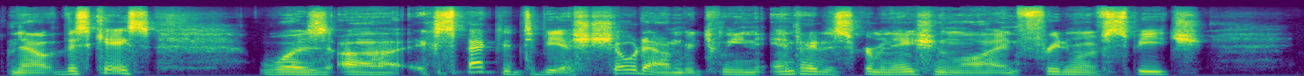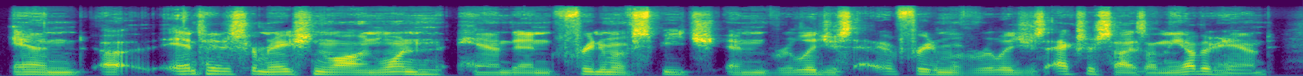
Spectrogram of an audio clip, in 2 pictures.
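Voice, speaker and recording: A man hosting a solo legal explainer livestream, hoarse from a cold, talking with many fillers and restarts. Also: mid-range voice, brisk, bright, forceful tone, dry recording. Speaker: podcast host.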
